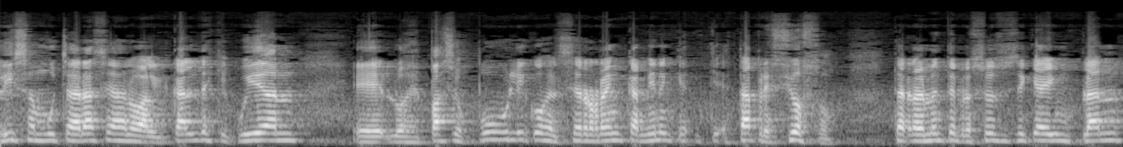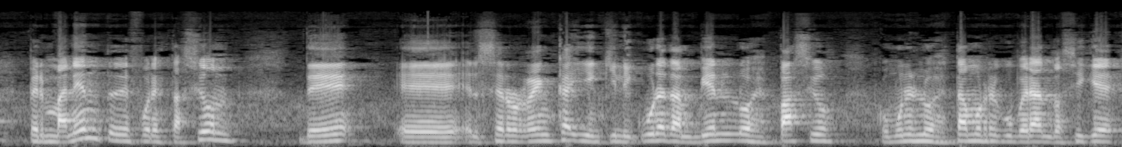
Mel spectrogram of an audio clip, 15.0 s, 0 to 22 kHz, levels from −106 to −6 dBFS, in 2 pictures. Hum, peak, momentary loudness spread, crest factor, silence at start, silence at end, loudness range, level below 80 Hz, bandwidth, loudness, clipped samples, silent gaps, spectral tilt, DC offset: none; -4 dBFS; 9 LU; 20 dB; 0 s; 0 s; 2 LU; -68 dBFS; 14 kHz; -22 LUFS; under 0.1%; none; -4 dB/octave; under 0.1%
